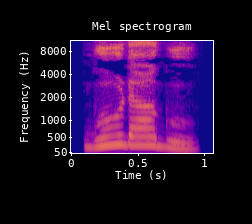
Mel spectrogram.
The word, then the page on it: ಗುಡಾಕು: guḍāku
